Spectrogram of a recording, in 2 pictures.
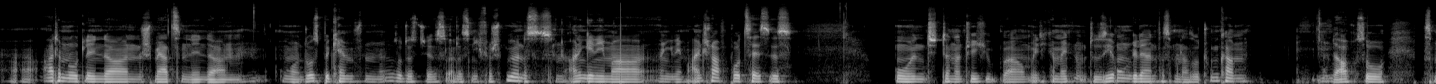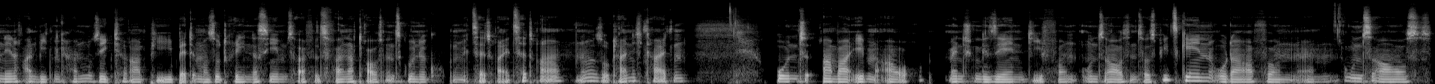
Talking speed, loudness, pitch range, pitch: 170 wpm, -24 LUFS, 115-135 Hz, 125 Hz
